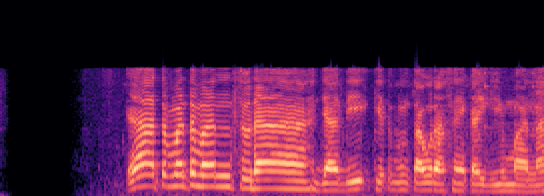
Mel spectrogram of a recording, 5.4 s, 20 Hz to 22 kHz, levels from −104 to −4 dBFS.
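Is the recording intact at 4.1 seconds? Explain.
Yes, the audio is intact at 4.1 seconds, with no fault audible at that moment.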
